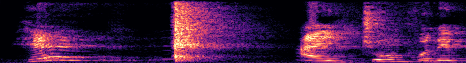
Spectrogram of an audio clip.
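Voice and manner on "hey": high, drawn-out exclamation; startled cry. Retold or imitated. Woman retelling finding she overslept, startled cry. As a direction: cry out high in retold shock.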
